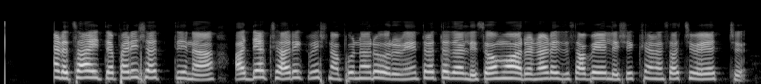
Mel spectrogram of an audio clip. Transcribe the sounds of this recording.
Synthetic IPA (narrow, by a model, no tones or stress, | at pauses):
nɐɽɐsaːɦit̪jɐpɐɾiʃɐt̪ːinɐ | ɐd̪ʱjɐkʂɐɾikɾiʂɳɐpunːɐɾuʋɐɾuneːt̪ɾut̪ʋɐd̪ɐlːisoːmɐɾɐnɐɽɛd̪ɐsɐbʱɛjɐlːiʃikʂɐɳɐsɐt͡ʃiʋɐjɐt͡ʃːɐ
